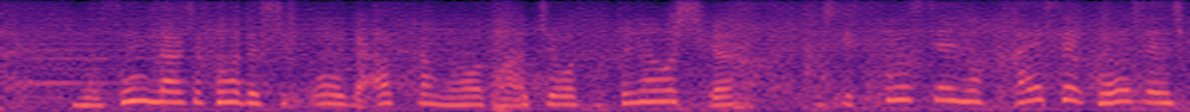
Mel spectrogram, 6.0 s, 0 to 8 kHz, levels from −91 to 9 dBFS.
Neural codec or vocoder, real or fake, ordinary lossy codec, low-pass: codec, 16 kHz, 0.5 kbps, FunCodec, trained on Chinese and English, 25 frames a second; fake; none; none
